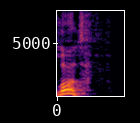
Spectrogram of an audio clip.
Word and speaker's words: Lutf: So Live Up to Freedom came from a four-letter word, L-U-T-F, which is abbreviation. You would say Live Up to Freedom, abbreviation L-U-T-F. But originally, L-U-T-F, if you try to pronounce it, will sound Lutf.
